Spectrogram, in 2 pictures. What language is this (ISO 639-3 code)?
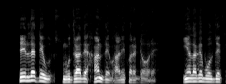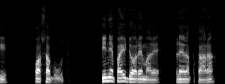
kfx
